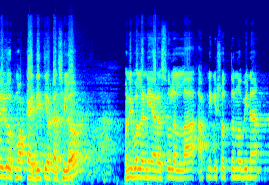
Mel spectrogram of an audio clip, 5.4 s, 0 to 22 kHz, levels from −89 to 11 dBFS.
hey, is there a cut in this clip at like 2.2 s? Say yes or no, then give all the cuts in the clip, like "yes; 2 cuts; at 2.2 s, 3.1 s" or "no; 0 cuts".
no; 0 cuts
